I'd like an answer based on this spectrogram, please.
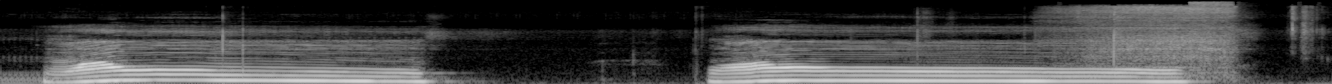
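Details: Domestic cats in heat, male and female, calling indoors: two long drawn-out wails, each about two seconds, rising sharply then holding a steady moaning tone, separated by a short silence.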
